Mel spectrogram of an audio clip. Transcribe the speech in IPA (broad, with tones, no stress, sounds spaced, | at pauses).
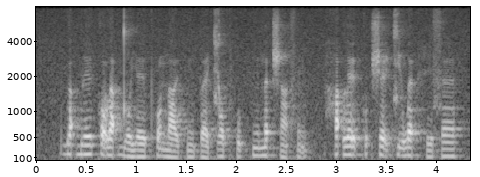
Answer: ɡ ä˦ ʔ b e˦ ɪ̯ k ɔ̰˦˨ l ä˦ ʔ d o˨ j e˨ ɪ̯ pʰ o̰˦˨ n a˨ ɪ̯ k ĩ˨ p ɛ˨ t͡ɕ ɔ˦ pʰ ṵ˦˨ k ĩ˦ n ɛ˦ ʔ ʃ ã˨ s ĩ˦˨ | h ä˦ ʔ l ḛ˦˨ ɪ̯ k ʊ˦ ʔ ʃ ḛ˦˨ ɪ̯ t͡ɕ ḭ˦˨ w ɛ˦ ʔ h i˨ s ɛ˦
